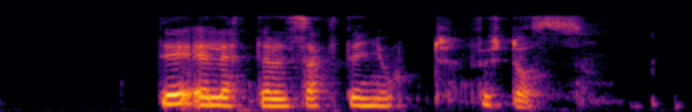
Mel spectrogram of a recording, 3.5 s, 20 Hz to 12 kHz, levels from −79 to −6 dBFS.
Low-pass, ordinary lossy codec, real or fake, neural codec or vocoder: 7.2 kHz; AAC, 32 kbps; real; none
